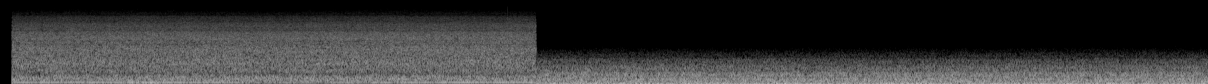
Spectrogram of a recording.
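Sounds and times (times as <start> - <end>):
waterfall rushing into pool: 0.1 - 5.4.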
